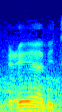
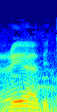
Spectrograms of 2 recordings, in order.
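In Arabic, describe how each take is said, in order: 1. الحركة الطويلة تميل نحو صوت 'ee'. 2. الحركة الطويلة تميل نحو صوت 'ee'.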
